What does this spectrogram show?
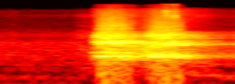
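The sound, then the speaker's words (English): Two quick, loud barks fired off back to back with playful energy as two dogs play and run downstairs in a house, then the sound cuts off. “Dogs just ran down here. I should have closed the door.”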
